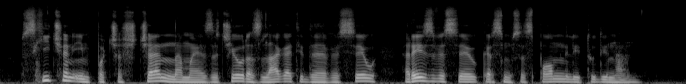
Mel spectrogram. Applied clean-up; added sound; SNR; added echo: none; none; none; none.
